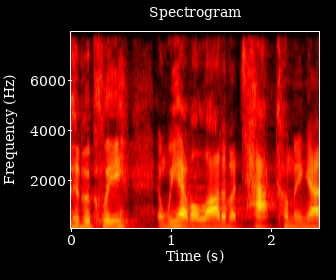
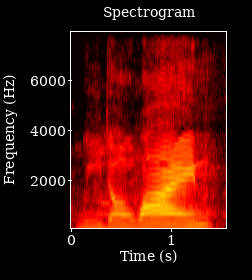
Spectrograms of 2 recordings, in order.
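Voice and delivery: very slow, drawn-out whiny voice; exaggerated, dragged-out whine; mock whining; 2 semitones higher, much slower than usual.

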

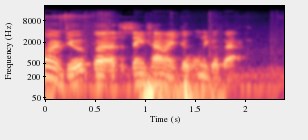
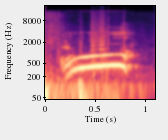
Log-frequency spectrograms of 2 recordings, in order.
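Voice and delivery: very high, loud, nervous call into the dark; scared high hello; frightened call; 7 dB louder than usual. Real, not acted. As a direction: call out, hoping nobody answers. Calling out in dark room.

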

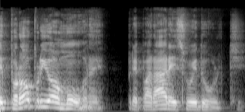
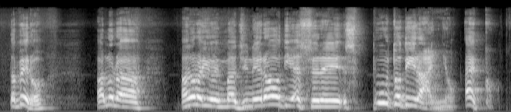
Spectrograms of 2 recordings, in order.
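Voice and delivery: put-on high, louder childlike voice catching on; pitched-up eager plan, stumbling on allora; excited little candy; 9 semitones higher, 5 dB louder than usual. A narrator's reading. Kalin voiced in the story.

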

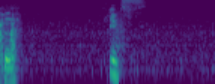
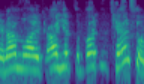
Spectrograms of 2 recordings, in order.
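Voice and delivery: ordinary talk, nothing marked

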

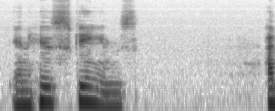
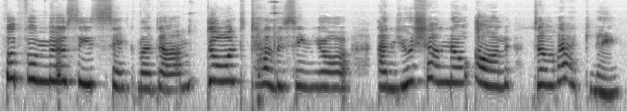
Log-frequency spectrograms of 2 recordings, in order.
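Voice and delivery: high, anxious begging; pleading maid. Acted. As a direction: beg for mercy in a rush. Annette pleads.

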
